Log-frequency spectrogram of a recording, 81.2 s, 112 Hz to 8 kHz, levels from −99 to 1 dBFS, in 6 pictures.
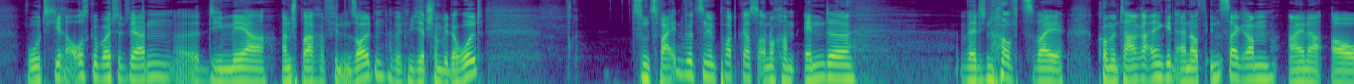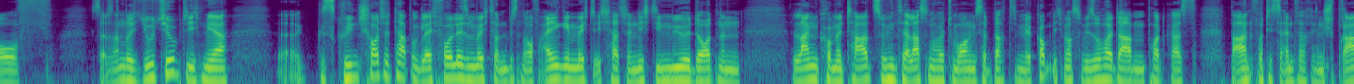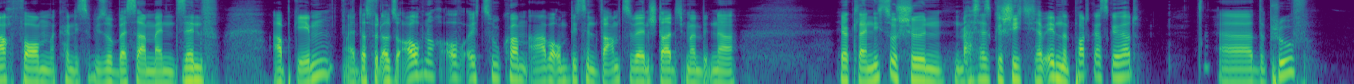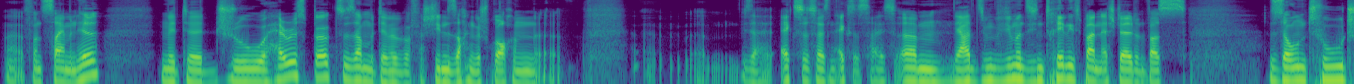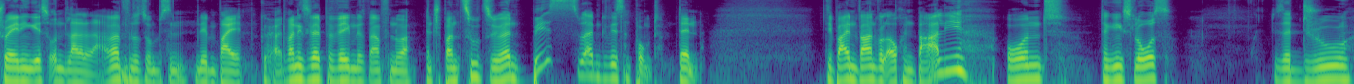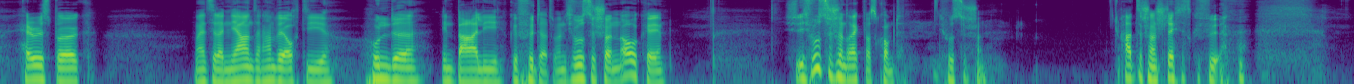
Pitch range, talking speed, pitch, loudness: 115-140 Hz, 180 wpm, 125 Hz, -21 LUFS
